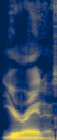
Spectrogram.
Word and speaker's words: Uranus: Every 84 years, there is a planet that's called Uranus, and it is, or as some would say, Uranus. – Oh, please. Yes, Uranus. Uranus is another pronunciation.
